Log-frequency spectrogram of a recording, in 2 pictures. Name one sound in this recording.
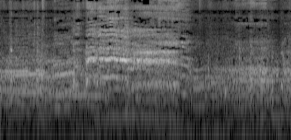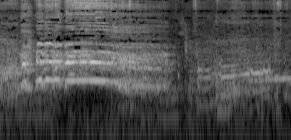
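Hens cluck and murmur throughout.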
